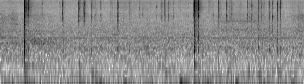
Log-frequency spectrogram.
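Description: Quiet typing of a copyright notice on a computer keyboard: faint, irregular key clicks scattered across several seconds, with two sharper taps standing out.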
